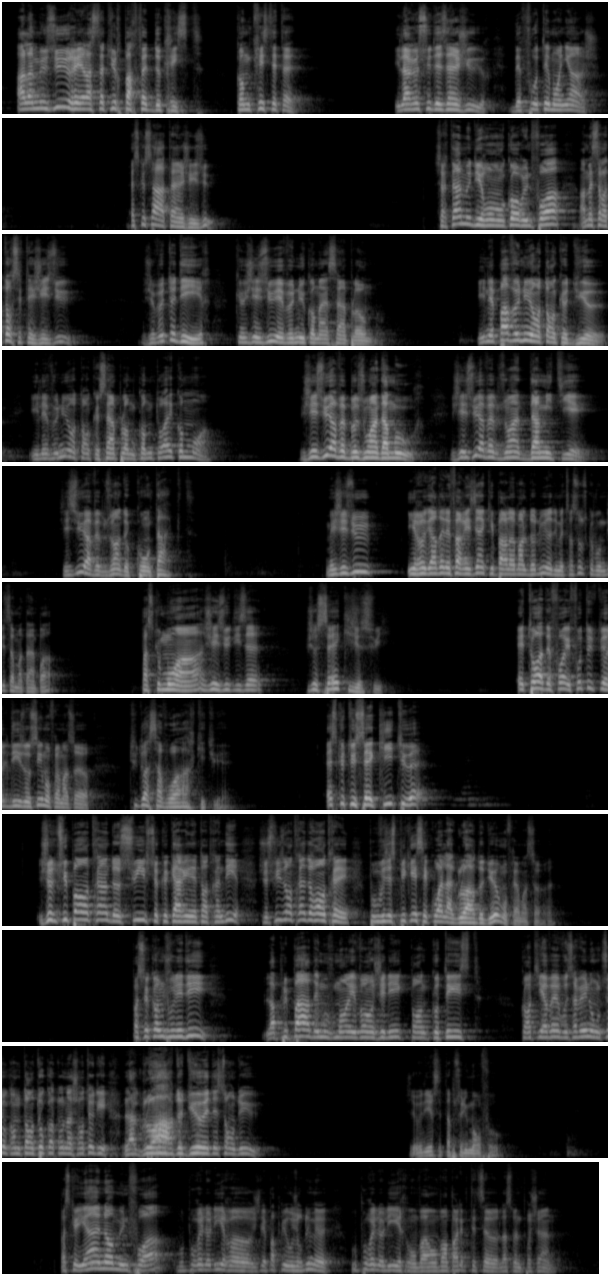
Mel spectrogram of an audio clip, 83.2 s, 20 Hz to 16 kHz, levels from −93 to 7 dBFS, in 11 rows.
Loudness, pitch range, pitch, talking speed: -36 LUFS, 145-195 Hz, 175 Hz, 185 wpm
